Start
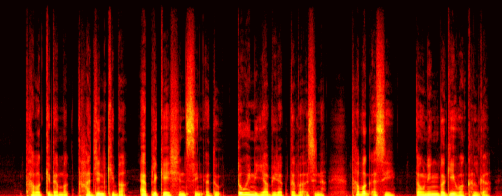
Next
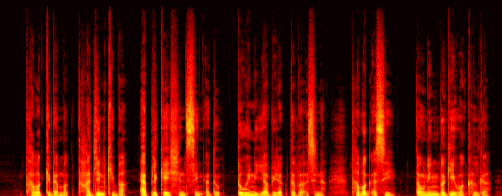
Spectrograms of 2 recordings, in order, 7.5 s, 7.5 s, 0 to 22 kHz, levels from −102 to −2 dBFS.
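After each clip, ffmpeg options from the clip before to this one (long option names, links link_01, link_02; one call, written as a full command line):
ffmpeg -i in.wav -af "highpass=frequency=540:poles=1" out.wav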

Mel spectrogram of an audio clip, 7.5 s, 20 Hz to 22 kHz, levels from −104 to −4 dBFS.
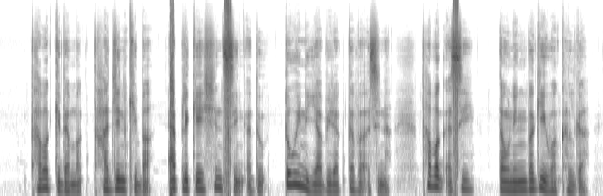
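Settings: ffmpeg -i in.wav -af "equalizer=frequency=400:width_type=o:width=0.67:gain=-9,equalizer=frequency=1000:width_type=o:width=0.67:gain=-5,equalizer=frequency=10000:width_type=o:width=0.67:gain=10,aeval=exprs='(mod(6.68*val(0)+1,2)-1)/6.68':channel_layout=same,volume=-6dB" out.wav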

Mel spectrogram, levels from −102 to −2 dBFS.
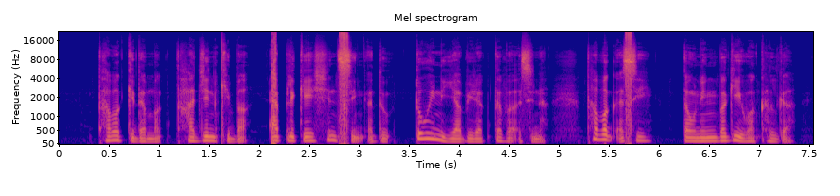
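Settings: ffmpeg -i in.wav -af "aeval=exprs='0.075*(cos(1*acos(clip(val(0)/0.075,-1,1)))-cos(1*PI/2))+0.00596*(cos(4*acos(clip(val(0)/0.075,-1,1)))-cos(4*PI/2))+0.00335*(cos(6*acos(clip(val(0)/0.075,-1,1)))-cos(6*PI/2))':channel_layout=same,volume=-1dB" out.wav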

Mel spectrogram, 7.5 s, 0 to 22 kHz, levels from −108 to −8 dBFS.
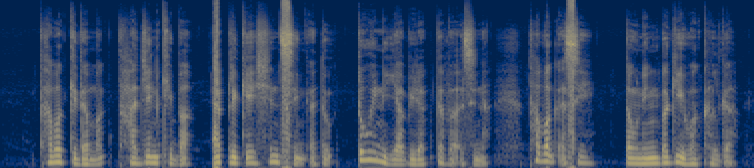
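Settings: ffmpeg -i in.wav -af "flanger=delay=6.6:depth=2.5:regen=54:speed=1.8:shape=sinusoidal,volume=4dB" out.wav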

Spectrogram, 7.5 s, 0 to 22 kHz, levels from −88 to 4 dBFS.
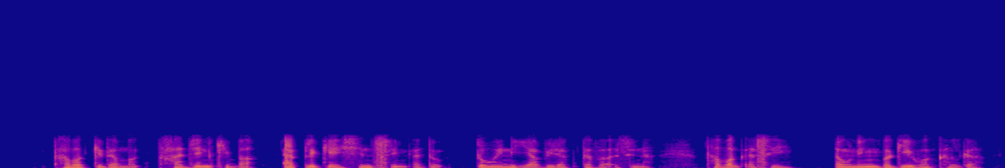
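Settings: ffmpeg -i in.wav -af "aresample=8000,aresample=44100,volume=3.5dB" out.wav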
